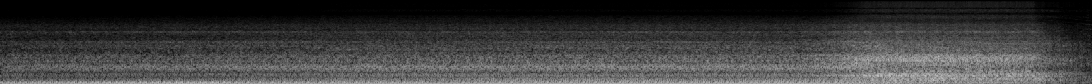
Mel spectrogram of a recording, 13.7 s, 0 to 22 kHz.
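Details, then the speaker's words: 2002 Dodge Ram 2500 24v Cummins after rebuild, valves adjusted and trans filter changed, restart: fires right off, even idle clatter with a brief rev rise and no excessive valve tapping; valves likely adjusted correctly, normal idle. "But anyway, this freaking runs fantastic. Fires right off, as you saw. Sounds good. I don't hear any excessive clatter, which means I probably adjusted the valves correctly."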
